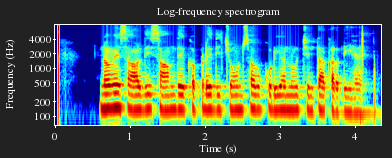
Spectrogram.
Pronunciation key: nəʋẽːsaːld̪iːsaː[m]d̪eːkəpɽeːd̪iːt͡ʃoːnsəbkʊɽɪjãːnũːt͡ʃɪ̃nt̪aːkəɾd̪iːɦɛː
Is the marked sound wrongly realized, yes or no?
no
